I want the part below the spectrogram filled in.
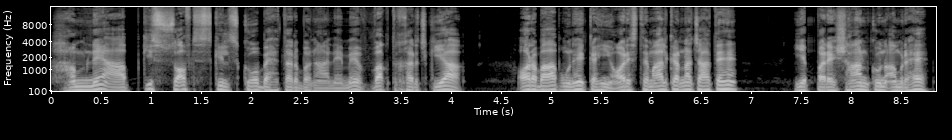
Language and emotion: Urdu, angry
